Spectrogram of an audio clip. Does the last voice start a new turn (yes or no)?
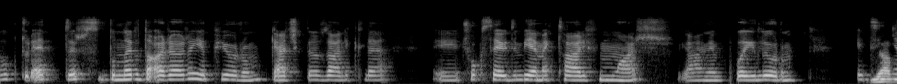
yes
